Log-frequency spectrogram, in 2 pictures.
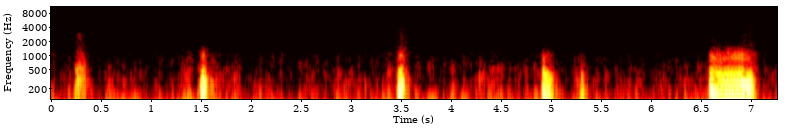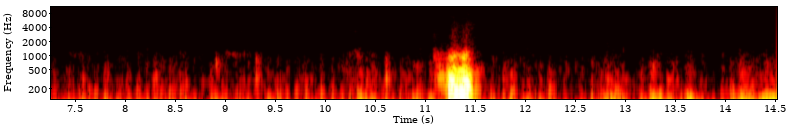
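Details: Pet cat Monta sleeping on a bed on a rainy, cool afternoon, snoring softly; brief low snorts every second or two, then two longer, fuller rasping snores, indoors and otherwise quiet.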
